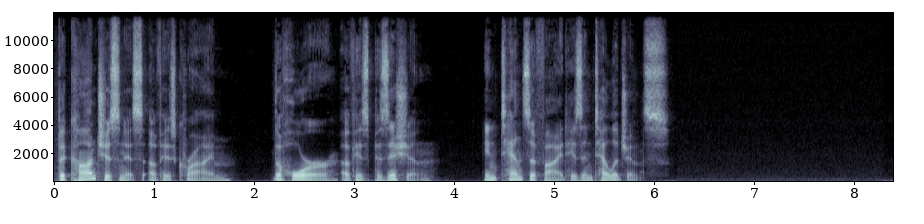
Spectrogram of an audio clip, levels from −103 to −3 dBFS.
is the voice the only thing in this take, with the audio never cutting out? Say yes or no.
yes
